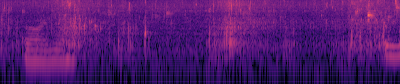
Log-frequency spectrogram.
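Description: A pua sweet batter cake deep-frying in hot oil in a wok, sizzling as a perforated skimmer presses it down into the oil. A brief hummed voice sound about half a second in.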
